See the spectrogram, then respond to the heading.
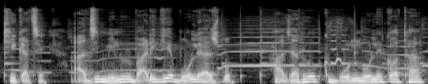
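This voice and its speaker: A man playing a kindly, excitable poor village father in a fairy-tale cartoon, with earnest, dramatic delivery. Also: lowish voice, brisk, over music, natural voice. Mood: earnest excitement.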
